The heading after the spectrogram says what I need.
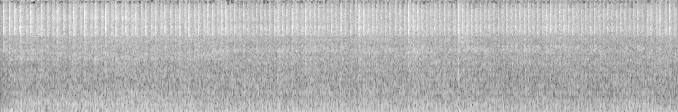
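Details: Roadside free snowblower said to have a toast motor, carburetor sprayed with Seafoam and smoking: small engine labours unevenly, stumbling, irregular beats under a rough drone; rough running from dirty carburetor.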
